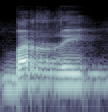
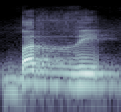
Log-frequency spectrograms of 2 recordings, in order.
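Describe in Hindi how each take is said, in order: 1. R की आवाज़ हल्की और पतली है। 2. R की आवाज़ हल्की और पतली है।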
